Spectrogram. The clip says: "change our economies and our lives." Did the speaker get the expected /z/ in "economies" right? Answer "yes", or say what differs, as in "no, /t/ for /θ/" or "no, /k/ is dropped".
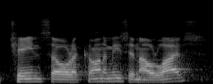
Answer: yes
